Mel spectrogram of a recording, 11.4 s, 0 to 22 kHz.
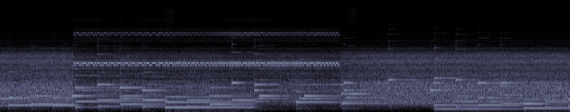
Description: NAVTEX (SITOR-B), 100 baud, 170 Hz shift, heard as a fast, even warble, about 2100 Hz centre, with radio static. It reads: ZCZC KE70 FIRING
